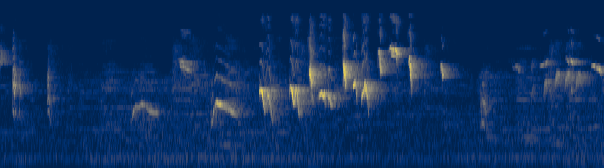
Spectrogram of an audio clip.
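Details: Song of a thrush nightingale: a few soft isolated notes build into a rapid string of loud, piercing high whistles and chips, then fade to quieter scattered notes, with a faint low hum behind.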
